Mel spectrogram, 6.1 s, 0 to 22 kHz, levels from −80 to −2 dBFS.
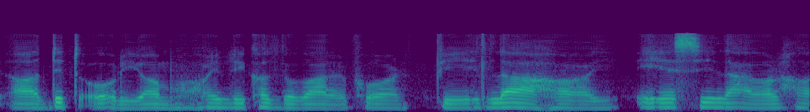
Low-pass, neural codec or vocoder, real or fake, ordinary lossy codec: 7.2 kHz; codec, 16 kHz, 0.3 kbps, FocalCodec; fake; none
